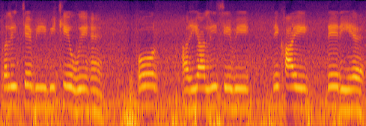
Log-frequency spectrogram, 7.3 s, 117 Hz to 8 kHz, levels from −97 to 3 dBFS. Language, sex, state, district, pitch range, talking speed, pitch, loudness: Hindi, female, Haryana, Jhajjar, 205-220 Hz, 105 wpm, 215 Hz, -16 LUFS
